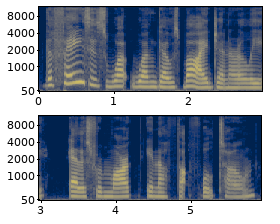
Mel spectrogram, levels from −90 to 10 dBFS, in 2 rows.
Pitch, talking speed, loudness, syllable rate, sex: 205 Hz, 140 wpm, -19 LUFS, 4.4 syllables/s, female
